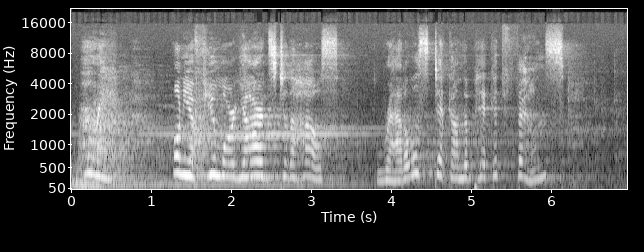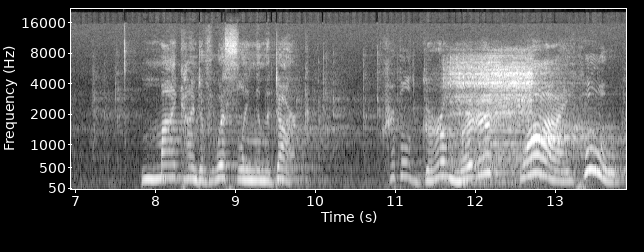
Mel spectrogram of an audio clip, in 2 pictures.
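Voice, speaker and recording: A woman in a radio drama playing a gentle, anxious young mute servant who voices her thoughts with breathy, wistful drama. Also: high-pitched, expressive, slow pace, pauses often, background noise. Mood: frightened, urgent. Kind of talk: radio drama narration and inner monologue. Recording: echoey hall with long reverb.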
